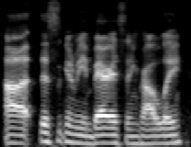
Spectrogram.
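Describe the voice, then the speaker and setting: A young Canadian with a slight rural accent and a nasal voice rambles casually while streaming a game, swearing a lot and poking fun at himself. His voice runs low with little pitch movement, racing along and sounding pushed and bright.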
